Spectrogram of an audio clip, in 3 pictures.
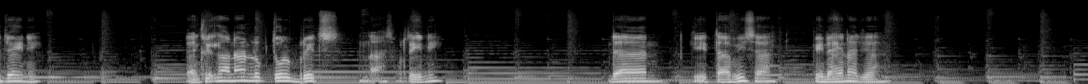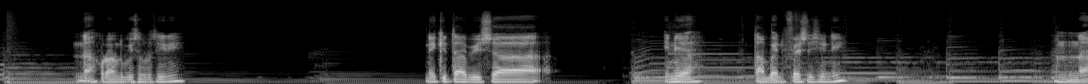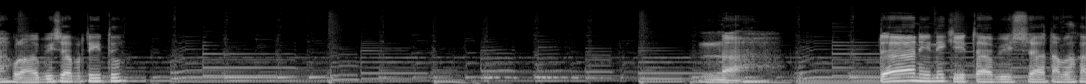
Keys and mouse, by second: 1.7-2.8 right drag, 3.3 click, 5.3 click, 7.7 g, 12.4 g, 15.0 click, 16.3 shift+click, 17.8 f, 18.7 click, 19.5 shift+click, 20.9 f, 21.2 click, 23.6 g, 26.1 click, 26.4 g, 28.3 shift+middle click, 29.1 shift+middle click, 30.0 shift+middle click, 30.5 click, 30.8 shift+click, 32.2 f.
